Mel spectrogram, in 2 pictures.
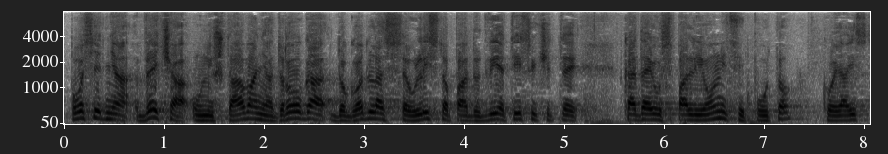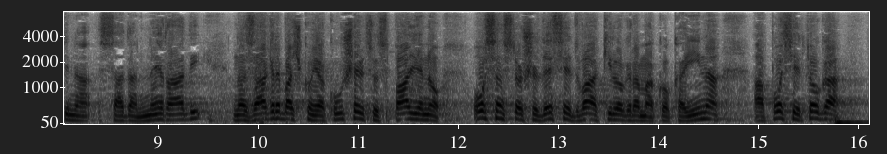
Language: Croatian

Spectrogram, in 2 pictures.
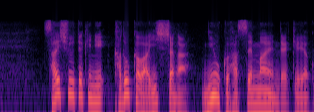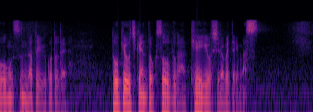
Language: Japanese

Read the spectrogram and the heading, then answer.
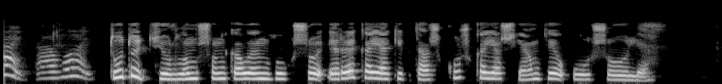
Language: Mari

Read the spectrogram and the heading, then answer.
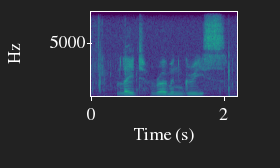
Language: English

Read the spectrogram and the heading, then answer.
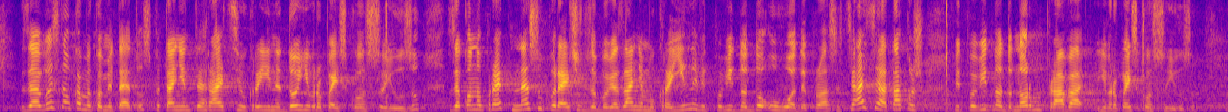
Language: Ukrainian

